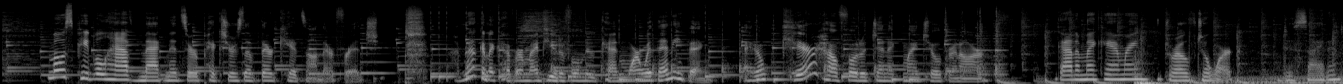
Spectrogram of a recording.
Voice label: commercial

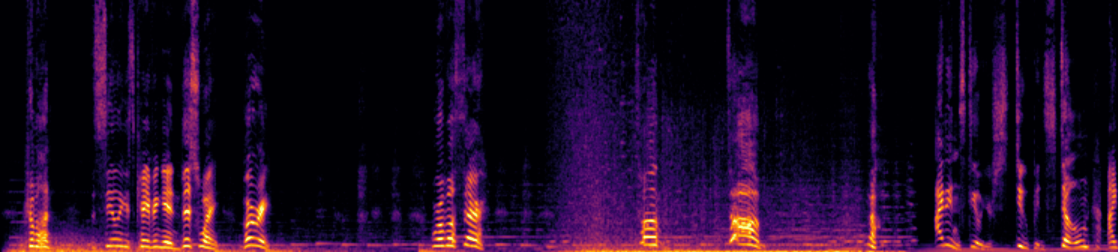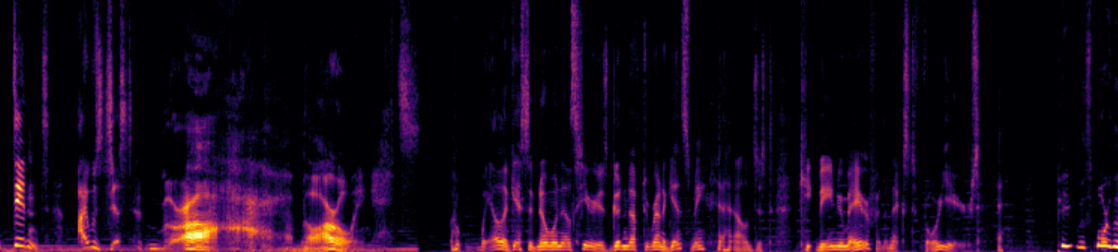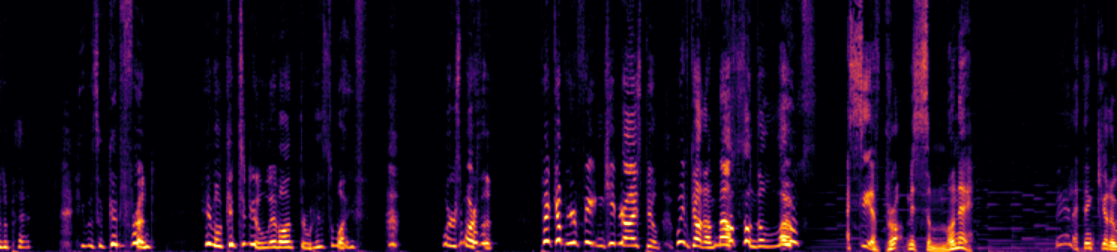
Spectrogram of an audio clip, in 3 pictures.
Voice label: Animation

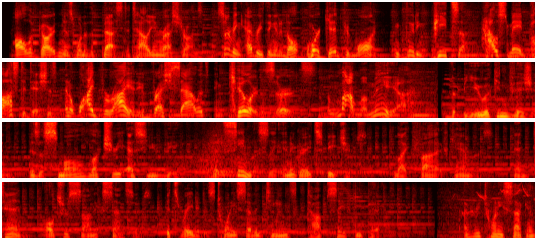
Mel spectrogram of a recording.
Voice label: commercial

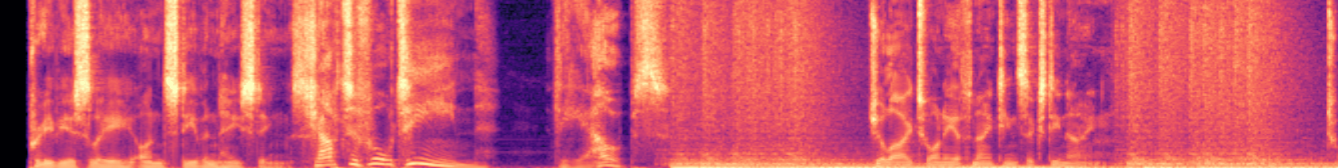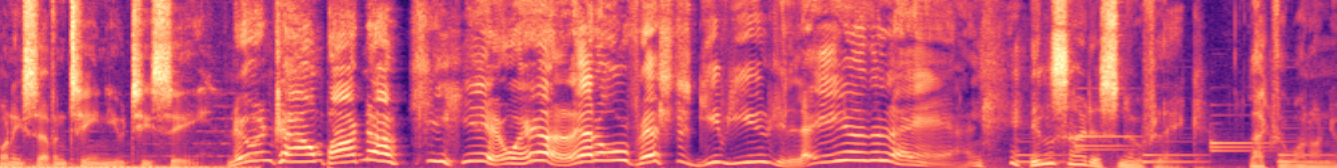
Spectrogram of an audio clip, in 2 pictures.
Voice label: Narration; promo

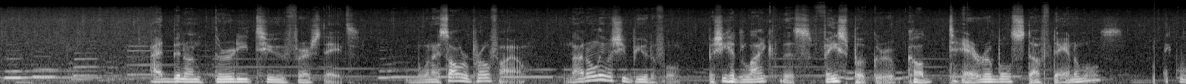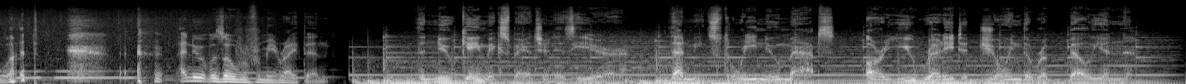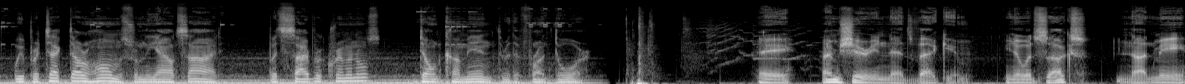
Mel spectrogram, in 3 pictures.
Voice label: Commercial

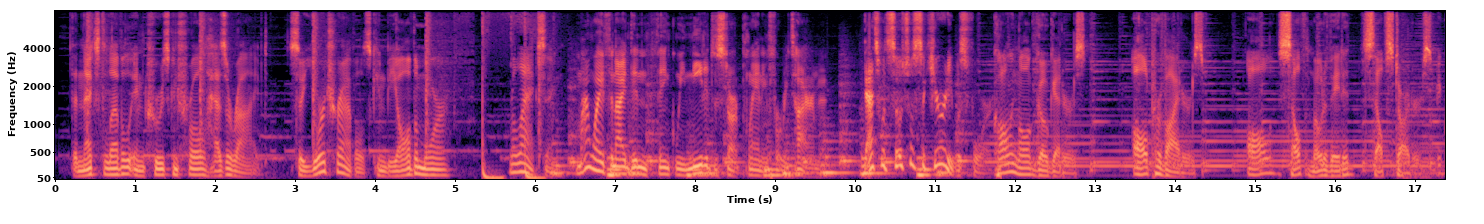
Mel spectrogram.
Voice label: Commercial

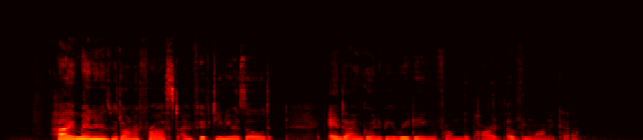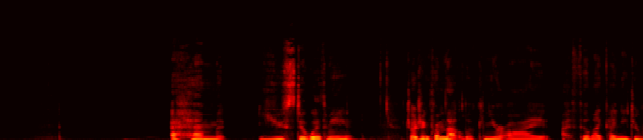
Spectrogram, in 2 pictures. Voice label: Youth, vo

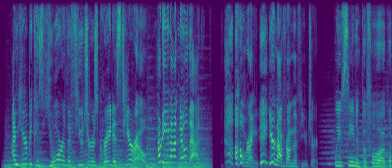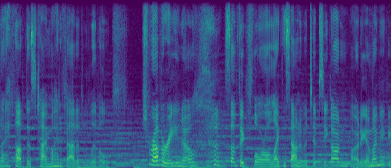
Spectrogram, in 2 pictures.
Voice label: Animation

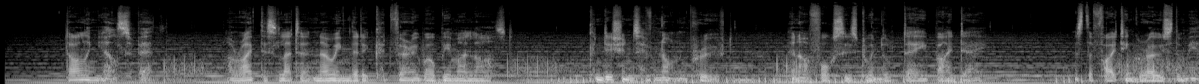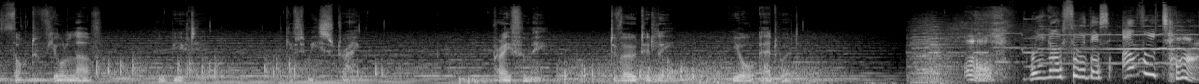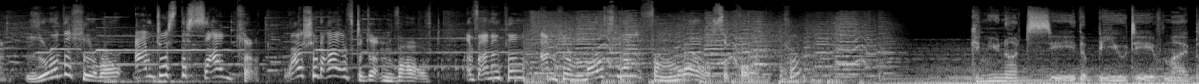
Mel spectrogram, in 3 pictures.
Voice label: Animation

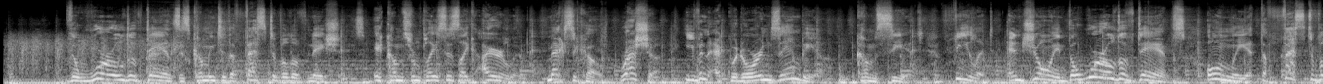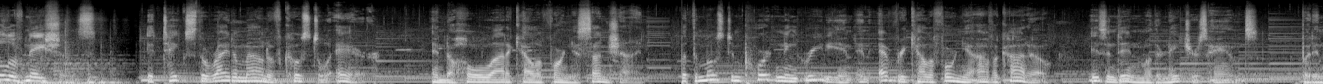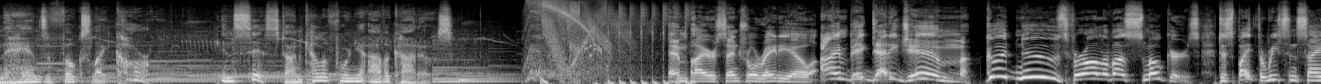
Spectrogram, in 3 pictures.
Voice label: commercial

